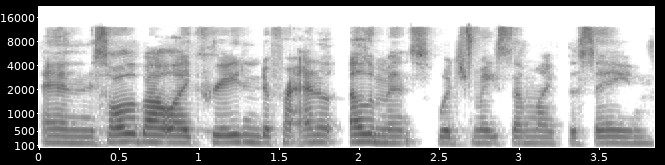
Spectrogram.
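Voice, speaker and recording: In a New Jersey accent, a woman speaks in a fairly low voice with monotone, flat intonation. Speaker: DJ and music producer. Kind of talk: interview.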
